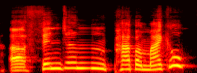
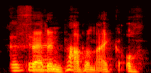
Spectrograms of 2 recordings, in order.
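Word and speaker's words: Phedon Papamichael: Findon Papa Michael? Nope. Fedon Papa Michael.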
